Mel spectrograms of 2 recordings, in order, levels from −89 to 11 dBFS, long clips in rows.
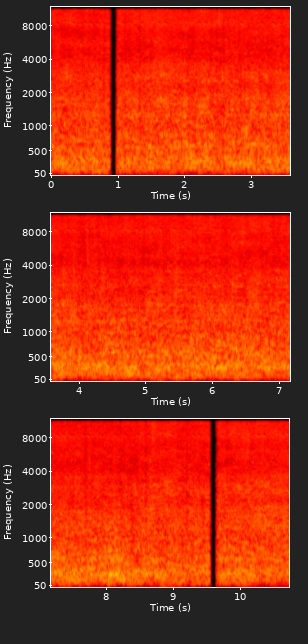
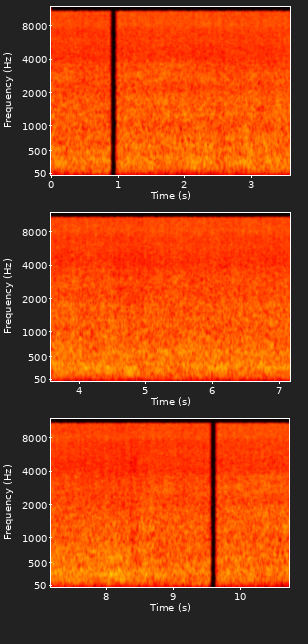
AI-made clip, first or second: first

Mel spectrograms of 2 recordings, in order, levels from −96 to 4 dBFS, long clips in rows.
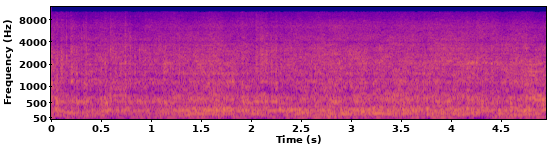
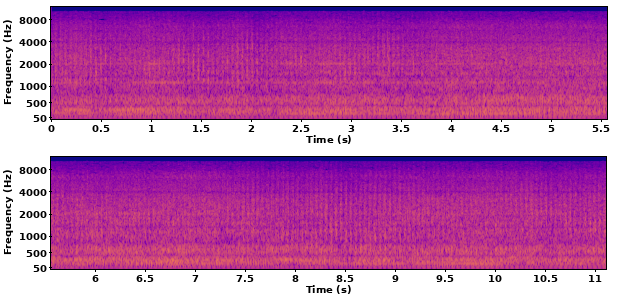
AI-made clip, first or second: first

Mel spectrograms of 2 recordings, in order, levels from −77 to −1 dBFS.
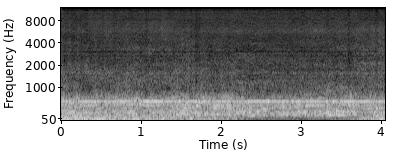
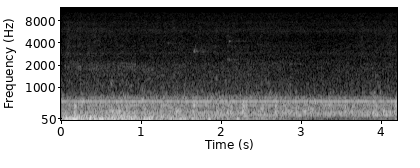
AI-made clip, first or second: first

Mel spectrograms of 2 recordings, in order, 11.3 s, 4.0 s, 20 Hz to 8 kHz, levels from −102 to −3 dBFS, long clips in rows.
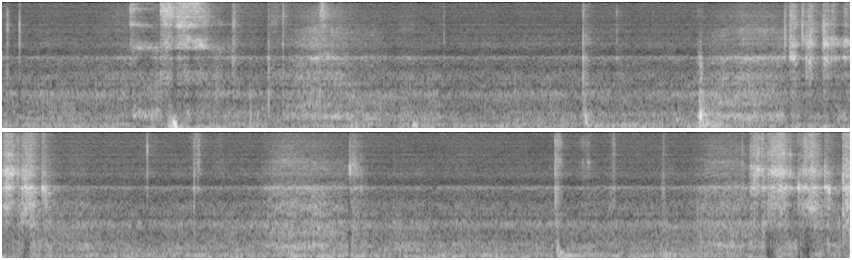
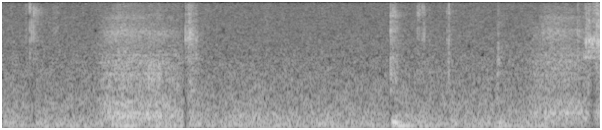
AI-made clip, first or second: first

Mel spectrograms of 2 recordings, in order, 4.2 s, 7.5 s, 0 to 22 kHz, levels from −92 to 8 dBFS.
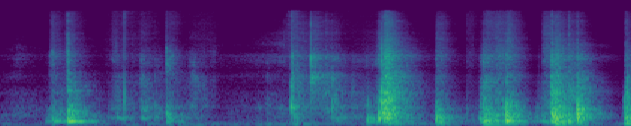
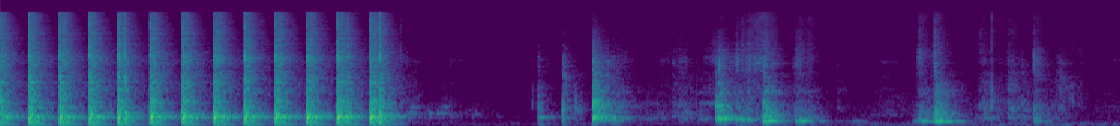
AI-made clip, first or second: first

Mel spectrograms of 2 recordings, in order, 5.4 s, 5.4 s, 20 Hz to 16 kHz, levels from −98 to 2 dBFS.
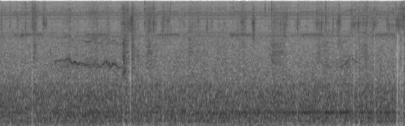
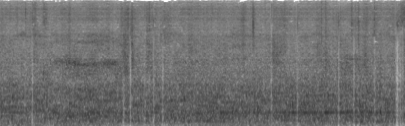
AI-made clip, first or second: second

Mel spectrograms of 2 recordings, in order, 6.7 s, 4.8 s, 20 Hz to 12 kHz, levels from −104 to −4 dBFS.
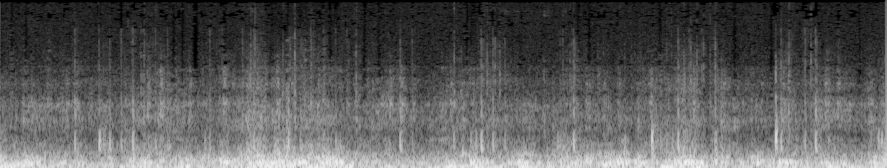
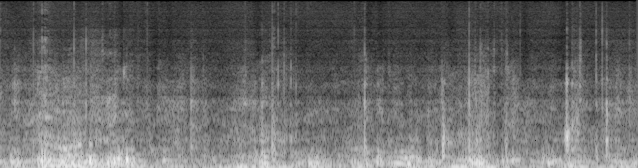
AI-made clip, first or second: second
